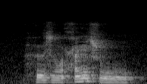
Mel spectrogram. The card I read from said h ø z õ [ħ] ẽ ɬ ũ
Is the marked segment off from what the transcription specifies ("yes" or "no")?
no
